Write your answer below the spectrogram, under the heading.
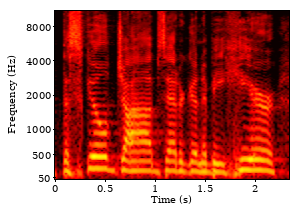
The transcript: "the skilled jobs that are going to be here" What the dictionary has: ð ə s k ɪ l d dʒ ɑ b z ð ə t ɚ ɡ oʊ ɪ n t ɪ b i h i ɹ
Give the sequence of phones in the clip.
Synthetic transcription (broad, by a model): ð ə s k ɪ l d dʒ ɑ b z ð ə t ɚ ɡ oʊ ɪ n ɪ b i h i ɹ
